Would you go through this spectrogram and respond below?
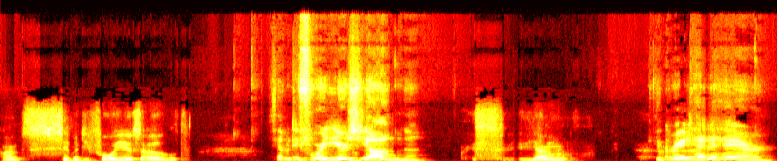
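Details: Older adult man speaking; plain speech.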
